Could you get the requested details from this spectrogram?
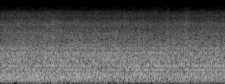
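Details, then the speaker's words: Citroen 2CV on a test drive near 60 after fixing a passenger-window whistle: steady road and air rush in the cabin, no window whistle. Only slight noise remains, coming from a gap at the door top; quiet by 2CV standards. "There's certainly no wind noise coming in from that window now. A lot quieter. I mean, by 2CV standards, this is very quiet."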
